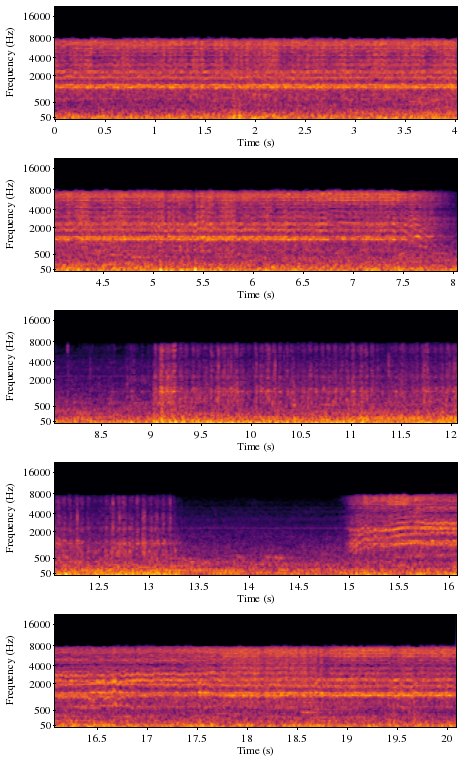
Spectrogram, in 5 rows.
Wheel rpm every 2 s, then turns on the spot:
160, 160, 160, 130, 20, 30, 20, 70, 160, 160.
8-14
